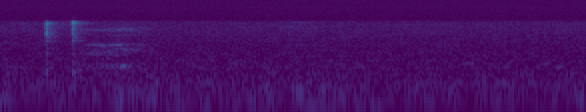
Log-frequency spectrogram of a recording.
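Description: Near silence broken by three faint computer keyboard clicks close together at the start.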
